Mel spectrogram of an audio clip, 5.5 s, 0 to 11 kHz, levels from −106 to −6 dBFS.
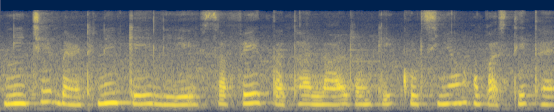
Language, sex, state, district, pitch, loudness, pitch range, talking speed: Hindi, female, Chhattisgarh, Raipur, 250 Hz, -15 LUFS, 230-265 Hz, 130 wpm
